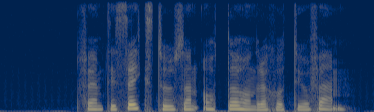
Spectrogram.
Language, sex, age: Swedish, female, 27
